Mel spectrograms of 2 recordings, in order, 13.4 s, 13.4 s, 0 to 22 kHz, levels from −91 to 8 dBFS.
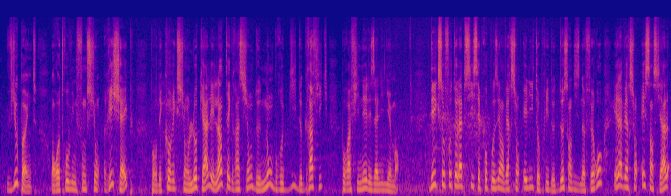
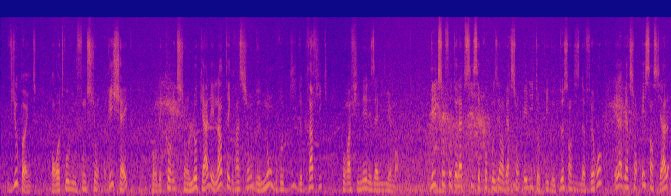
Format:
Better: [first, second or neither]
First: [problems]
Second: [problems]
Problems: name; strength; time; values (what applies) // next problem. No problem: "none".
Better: first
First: hiss; faint; throughout; 25 dB below the speech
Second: hiss; loud; throughout; 9 dB below the speech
